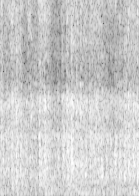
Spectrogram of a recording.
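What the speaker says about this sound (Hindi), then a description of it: "ट्रैक्टर को खड़ा करते हैं।" A tractor engine idles as it is parked, giving a steady, dense mechanical rumble with broadband clatter, close and continuous for the whole moment.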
